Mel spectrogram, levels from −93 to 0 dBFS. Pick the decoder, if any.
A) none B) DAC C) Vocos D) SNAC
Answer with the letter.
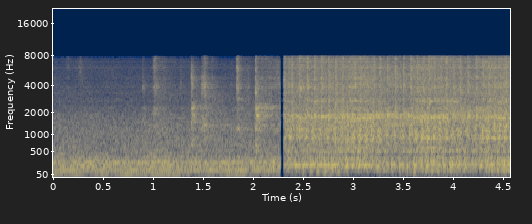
B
